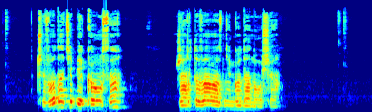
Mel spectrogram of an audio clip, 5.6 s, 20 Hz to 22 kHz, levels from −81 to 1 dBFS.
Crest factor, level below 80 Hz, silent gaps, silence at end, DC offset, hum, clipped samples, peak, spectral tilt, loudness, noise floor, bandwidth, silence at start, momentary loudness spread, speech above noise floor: 16 dB; -66 dBFS; none; 0.4 s; under 0.1%; none; under 0.1%; 0 dBFS; -0.5 dB/octave; -14 LUFS; -66 dBFS; 16.5 kHz; 0.05 s; 10 LU; 52 dB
